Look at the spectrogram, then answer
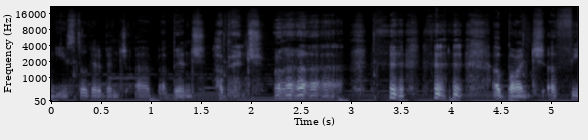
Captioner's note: unhinged husky laughter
